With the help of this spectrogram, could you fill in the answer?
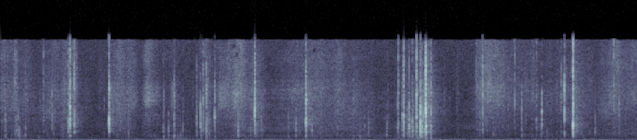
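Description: Fingertips rub the wrinkled pages of an open, crinkled, water-damaged paper magazine, then the hands turn a page. Dry crinkling and sharp, bright paper crackles pop out over a steady low hum, with a louder rustling crunch as the page turns.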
